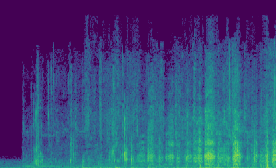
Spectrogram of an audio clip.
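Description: Fendi, a dog out on a wild camping trip by a beach, pants quickly and close up in rapid rhythmic breaths, with small whimpers mixed in.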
